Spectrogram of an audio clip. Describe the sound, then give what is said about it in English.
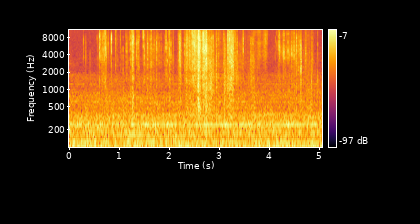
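Papers rustle and shuffle continuously as someone searches through them for one sheet, with irregular crisp crinkles and soft slides as sheets are moved about, quiet, over a low steady hum with no talking. “I got so much junk here, I can't even find the piece of paper I want with the right reference on it.”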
